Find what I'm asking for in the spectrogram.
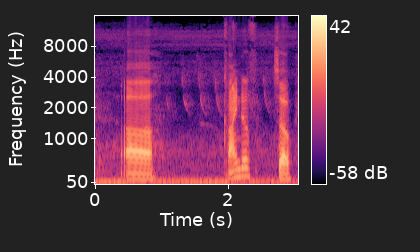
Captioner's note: birds chirping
